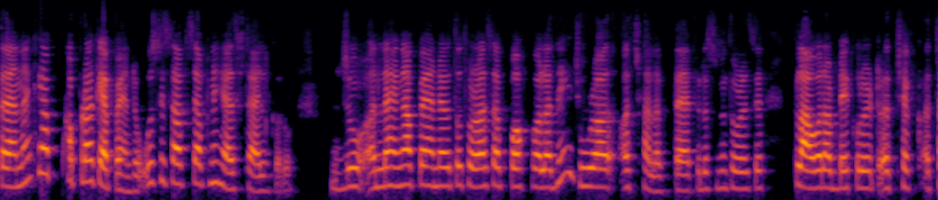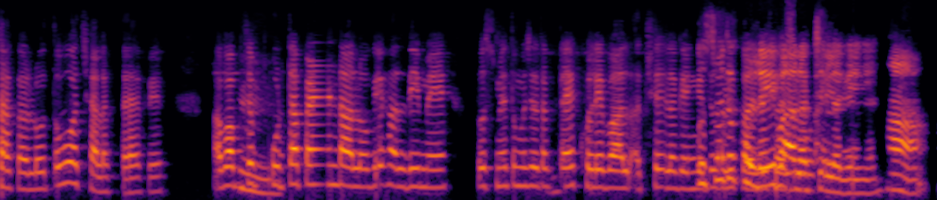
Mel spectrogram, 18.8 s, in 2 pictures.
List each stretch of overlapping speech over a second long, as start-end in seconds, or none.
16.4-18.0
